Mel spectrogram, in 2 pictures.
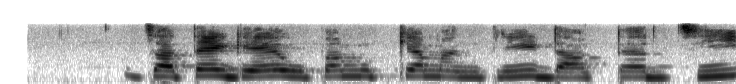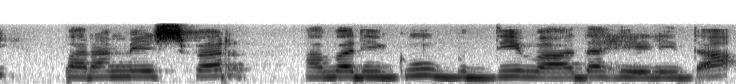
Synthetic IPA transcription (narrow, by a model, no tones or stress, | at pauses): d͡ʒɐt̪eɡeupɐmukʰjɐmɐnt̪ɾiɖaːk̚ʈɐɾd͡ʒiː | pɐɾɐmeːʃʋɐɾ | ɐʋɐɾiɡuːbud̪ʱːiʋaːd̪ɐɦe̞ːɭid̪ɐ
